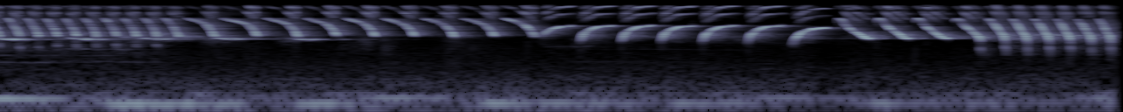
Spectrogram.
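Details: Canary in vigorous rolling song used to prompt others to sing: rapid high trills of repeated notes shifting into slower, looping swept notes, then back into a fast roll.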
